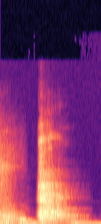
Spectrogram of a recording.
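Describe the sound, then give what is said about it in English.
A deep, audible breath: a breathy draw, then a fuller, louder rush of air exhaled over a steady, sustained musical tone in the background. “It feels good to breathe this morning. I think I'm just going to keep on doing it.”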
